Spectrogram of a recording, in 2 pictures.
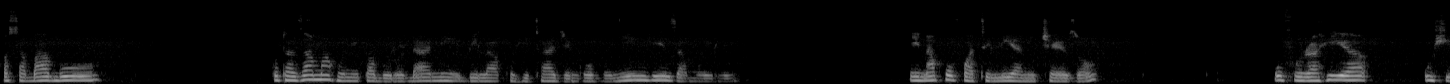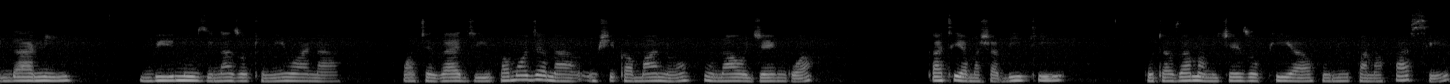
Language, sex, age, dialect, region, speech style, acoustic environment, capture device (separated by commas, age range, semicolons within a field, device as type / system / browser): Swahili, female, 25-34, Kenya - Nairobi Sheng-influenced, Kenya, relaxed, nature, desktop / macOS / Chrome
